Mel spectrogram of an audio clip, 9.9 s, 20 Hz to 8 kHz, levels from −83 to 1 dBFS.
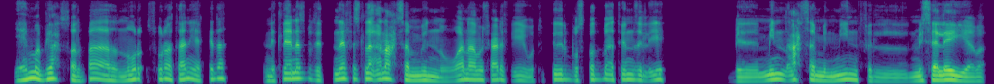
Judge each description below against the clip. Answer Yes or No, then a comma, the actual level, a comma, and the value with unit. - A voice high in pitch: No, low, 130 Hz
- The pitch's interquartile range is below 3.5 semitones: No, average, 4.2 semitones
